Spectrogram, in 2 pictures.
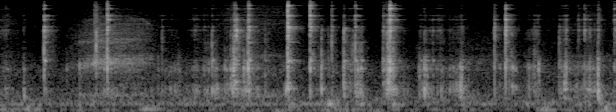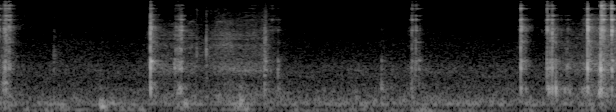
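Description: Small metal clicks and clinks of a hex key and screw against the metal side cover of an electric scooter hub motor as a cover screw is lined up and started by hand. A quick run of clicks fills the first half, there is a quieter pause, and a few more clicks come near the end.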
